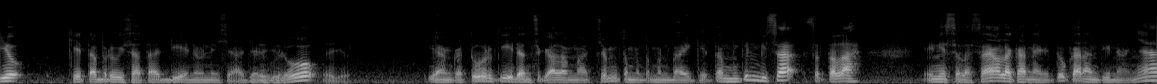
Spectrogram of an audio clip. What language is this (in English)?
Indonesian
